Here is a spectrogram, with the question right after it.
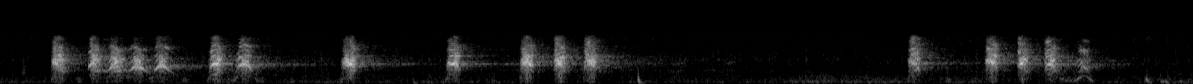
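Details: Puggle barking while confronting a deer that stands its ground: bursts of quick sharp barks, several in rapid succession, broken by pauses and a longer silence before a final volley.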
